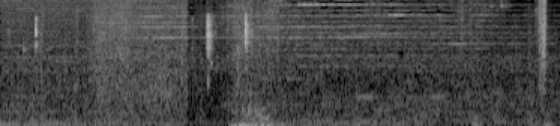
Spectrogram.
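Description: A chest creaks open.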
